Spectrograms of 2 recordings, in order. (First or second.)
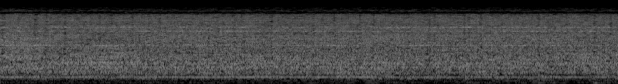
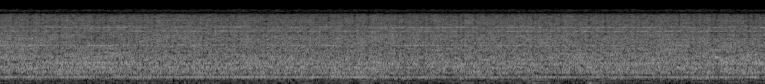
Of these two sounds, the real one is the second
